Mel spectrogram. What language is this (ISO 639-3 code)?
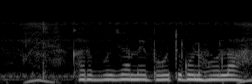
bho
